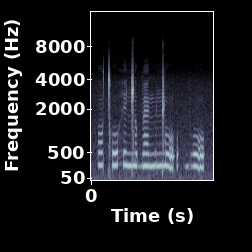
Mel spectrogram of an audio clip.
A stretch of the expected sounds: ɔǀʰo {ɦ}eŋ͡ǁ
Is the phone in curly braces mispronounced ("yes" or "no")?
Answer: yes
